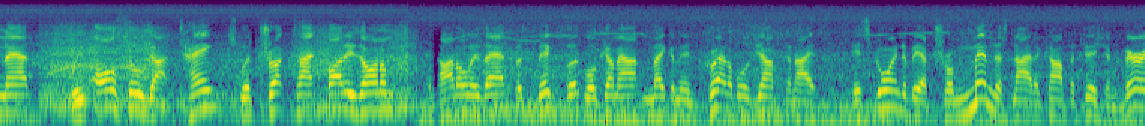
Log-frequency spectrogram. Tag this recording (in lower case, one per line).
vehicle
truck
speech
